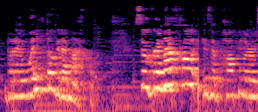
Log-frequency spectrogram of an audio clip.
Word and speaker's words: Revuelto Gramajo: So the name of it may be a little bit hard to pronounce. It's Revuelto Gramajo.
